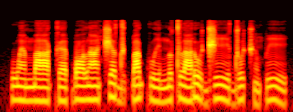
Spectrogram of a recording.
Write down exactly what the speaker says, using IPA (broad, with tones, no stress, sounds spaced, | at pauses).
w ɛ̃˨ m aː˨ k ɛ˨ ɓ ɔ˧ l ã˧ t͡ʃ ə˦˨ d ɨ˨ k͡p a˦ kʷ iː˨ n o˧ t l a˨˦ ɾ u˨ d͡ʒ iː˦˨ d u˦ t͡ʃ ũ˨ p i˦˨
